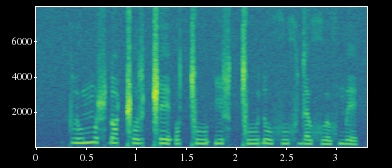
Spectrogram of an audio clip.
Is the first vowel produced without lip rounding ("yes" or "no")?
no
